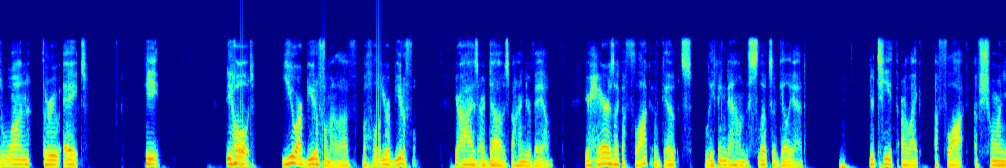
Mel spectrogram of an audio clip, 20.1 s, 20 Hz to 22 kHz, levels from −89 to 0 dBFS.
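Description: Chunks out of order at 4.76, 6.4 and 7.52 s in this speech recording: each time a 40 ms piece of audio plays one slot late, after the piece that should follow it, so the sound briefly jumbles across three hard joins. Opus voice compression runs throughout: the SILK linear-prediction coder leaves nothing above 8.6 kHz and codes the excitation coarsely, making the speech plainly muffled, hoarse and slightly robotic, which points to a low bitrate of around 12 kbps.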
